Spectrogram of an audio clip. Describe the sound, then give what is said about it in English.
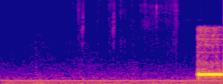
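A low, steady hum runs quietly for a few seconds before a loud, bright electronic telephone ring suddenly starts near the end. No one speaks. “Whenever that phone rings, I like it.”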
